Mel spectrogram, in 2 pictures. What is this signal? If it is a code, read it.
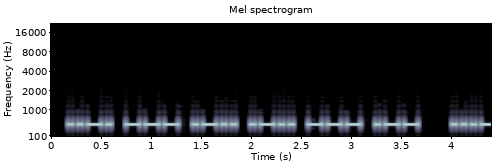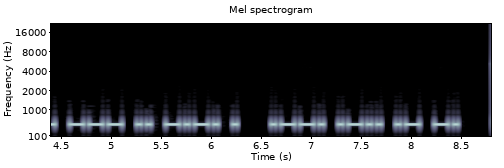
Morse code, heard as a keyed tone, about 25 wpm, 500 Hz. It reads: FOLLOW VOICE PLAN
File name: 632 words / 632 Words 25WPM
